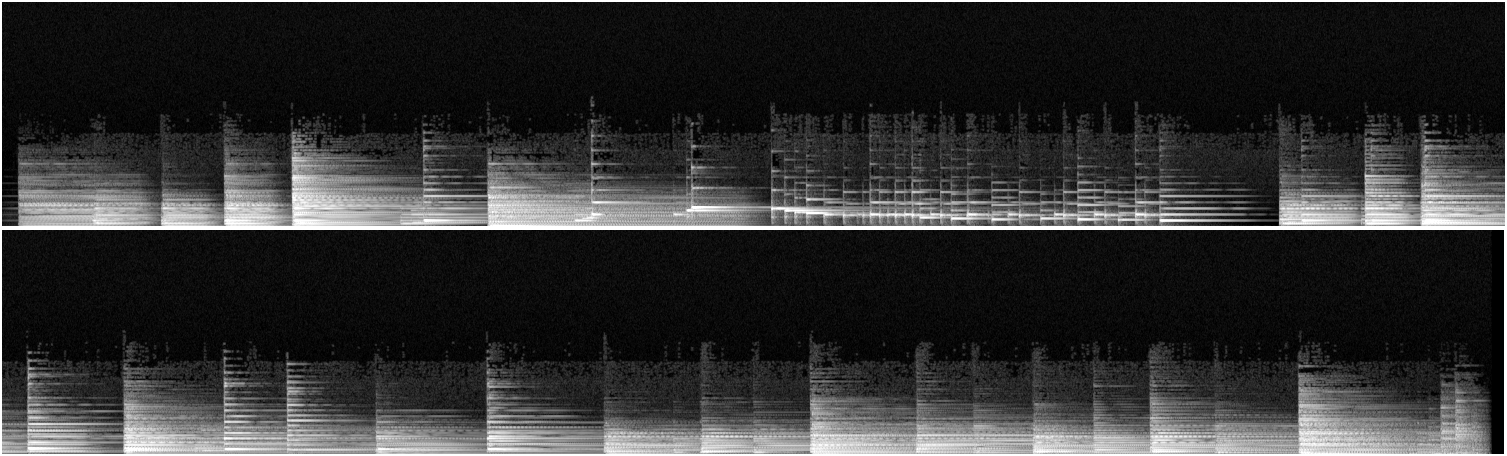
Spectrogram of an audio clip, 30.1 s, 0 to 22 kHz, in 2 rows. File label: Roland FP50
